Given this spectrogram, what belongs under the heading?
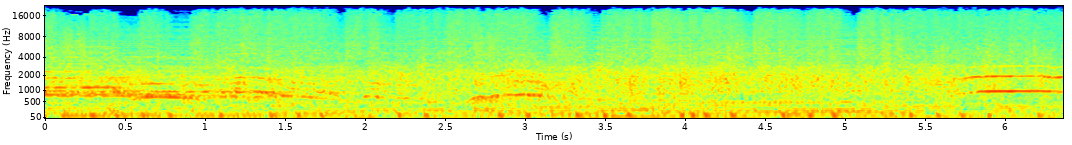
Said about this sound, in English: Keep clapping. Hello. Keep clapping. There you go.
